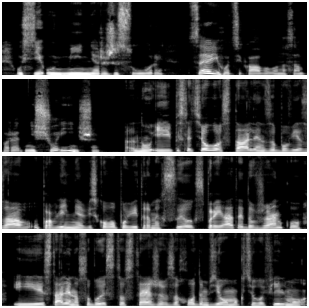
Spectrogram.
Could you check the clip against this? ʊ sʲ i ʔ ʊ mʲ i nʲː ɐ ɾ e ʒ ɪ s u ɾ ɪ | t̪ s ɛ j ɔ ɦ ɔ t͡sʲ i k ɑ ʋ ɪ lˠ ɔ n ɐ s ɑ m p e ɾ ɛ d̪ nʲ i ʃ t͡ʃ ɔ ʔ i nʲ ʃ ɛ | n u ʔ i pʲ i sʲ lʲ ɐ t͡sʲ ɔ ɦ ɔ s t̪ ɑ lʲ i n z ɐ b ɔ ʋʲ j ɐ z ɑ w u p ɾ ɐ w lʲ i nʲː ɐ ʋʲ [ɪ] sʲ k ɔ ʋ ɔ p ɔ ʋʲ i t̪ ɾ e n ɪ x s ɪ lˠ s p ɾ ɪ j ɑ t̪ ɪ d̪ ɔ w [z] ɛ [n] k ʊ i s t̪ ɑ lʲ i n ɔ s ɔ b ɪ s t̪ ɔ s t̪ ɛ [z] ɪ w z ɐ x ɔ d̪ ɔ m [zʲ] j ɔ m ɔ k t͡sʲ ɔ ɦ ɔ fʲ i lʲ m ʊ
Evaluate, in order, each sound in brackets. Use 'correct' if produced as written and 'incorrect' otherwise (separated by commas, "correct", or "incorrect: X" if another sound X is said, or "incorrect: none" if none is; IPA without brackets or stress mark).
incorrect: i, incorrect: ʒ, correct, incorrect: ʒ, correct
